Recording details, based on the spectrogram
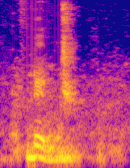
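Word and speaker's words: debt: ব্যাড ডেট, ডিই বি বি ঠিক দেখা যাচ্ছে এটা ব্যাড ডেট। আচ্ছা, এই ব্যাড ডেট বা এই ডিবিটি এখানে কি বিটা সাইলেন্ট থাকবে, ব্যাড ডেট, ঠিক আছে।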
